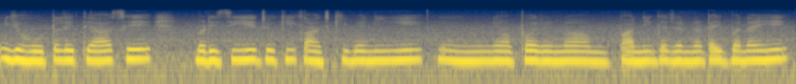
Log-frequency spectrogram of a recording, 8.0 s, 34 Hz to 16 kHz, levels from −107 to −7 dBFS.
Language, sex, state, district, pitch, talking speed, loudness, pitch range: Hindi, female, Bihar, Begusarai, 195 Hz, 150 wpm, -15 LUFS, 185-205 Hz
